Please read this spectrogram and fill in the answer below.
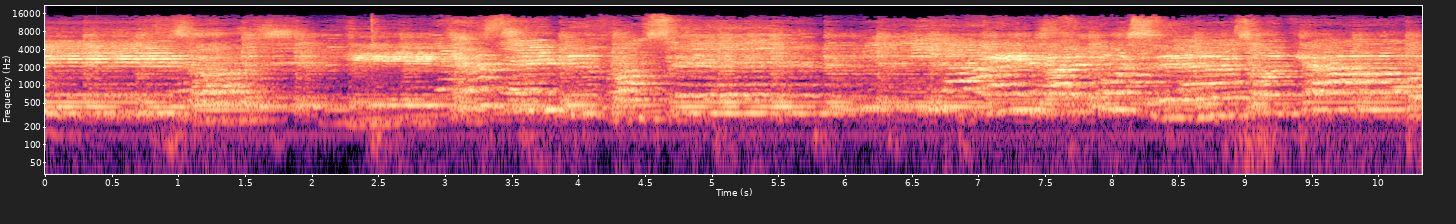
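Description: A woman and children singing a simple children's gospel song together, holding each sung note.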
